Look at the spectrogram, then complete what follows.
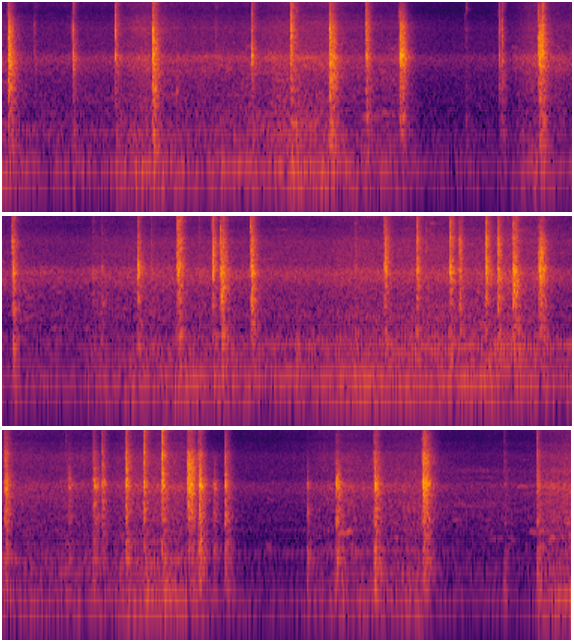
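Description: Two hammers driving nails into the pallet-wood planks of a tabletop. The sharp strikes come in quick, irregular runs, the two hammers often overlapping.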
